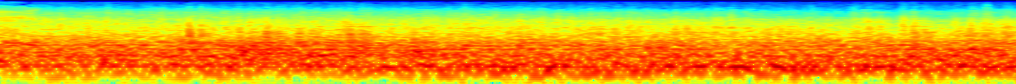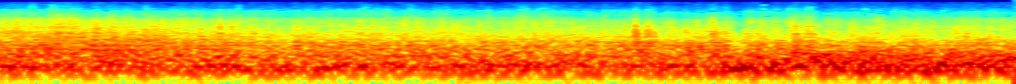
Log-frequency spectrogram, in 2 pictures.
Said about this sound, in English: Look out! Oh, come on, son. The whole cliff's coming down.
